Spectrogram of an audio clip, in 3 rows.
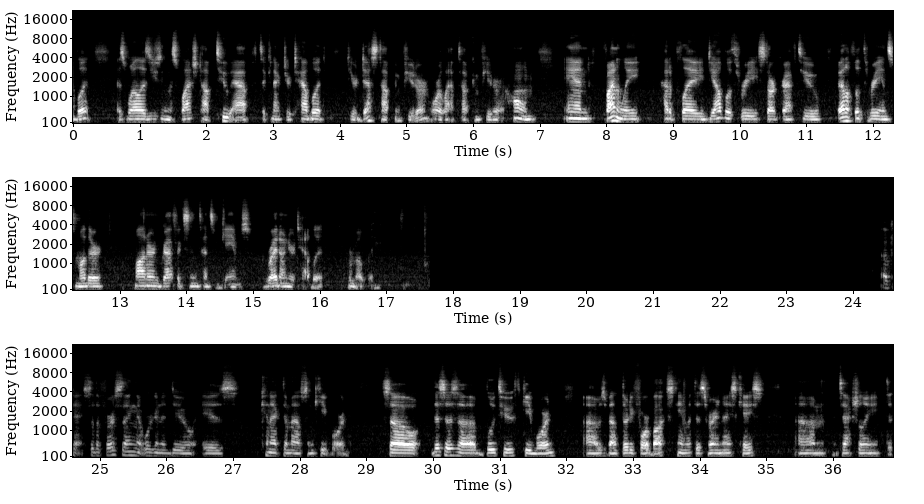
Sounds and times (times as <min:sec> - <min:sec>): Speech: 0:00.0 - 0:16.9, 0:24.4 - 0:36.9.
